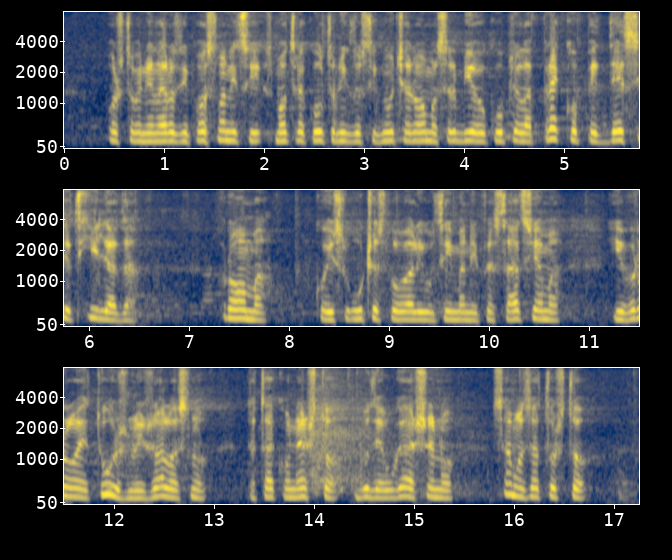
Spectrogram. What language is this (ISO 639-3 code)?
srp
